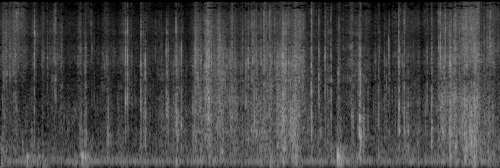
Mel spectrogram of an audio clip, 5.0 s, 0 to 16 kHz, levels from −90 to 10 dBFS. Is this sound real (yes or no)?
yes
